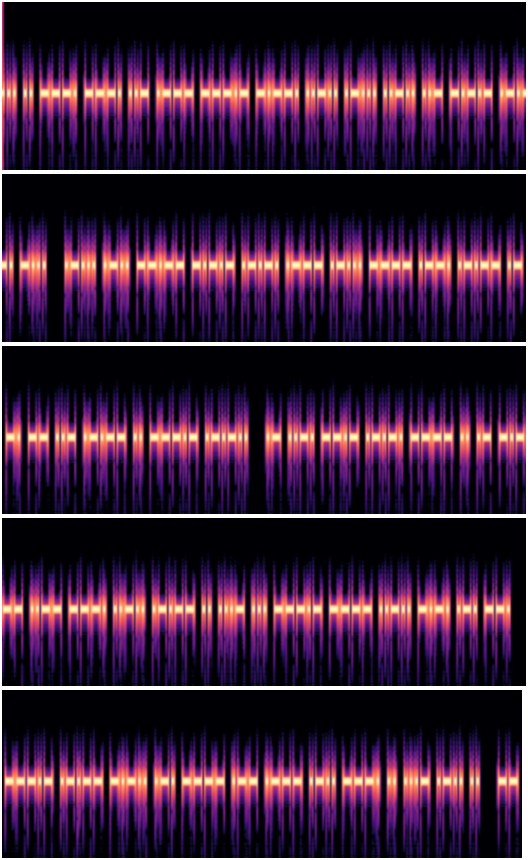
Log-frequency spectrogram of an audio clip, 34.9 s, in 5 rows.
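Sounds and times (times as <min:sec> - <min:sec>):
crispy 700 Hz Morse code tones: 0:00.0 - 0:34.8.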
